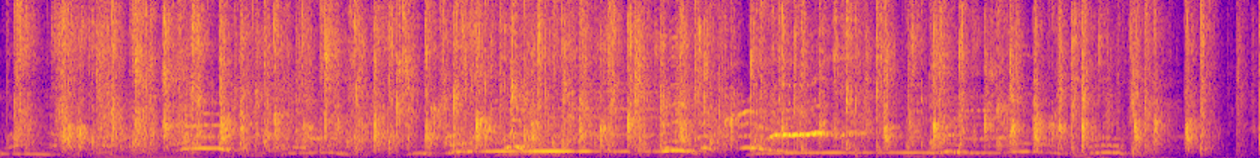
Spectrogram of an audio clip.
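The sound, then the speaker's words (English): Audience applause at a commemoration gathering, a steady stretch of clapping lasting the whole clip, with voices and some tonal sounds rising above the crowd noise. “So where's my applause?”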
